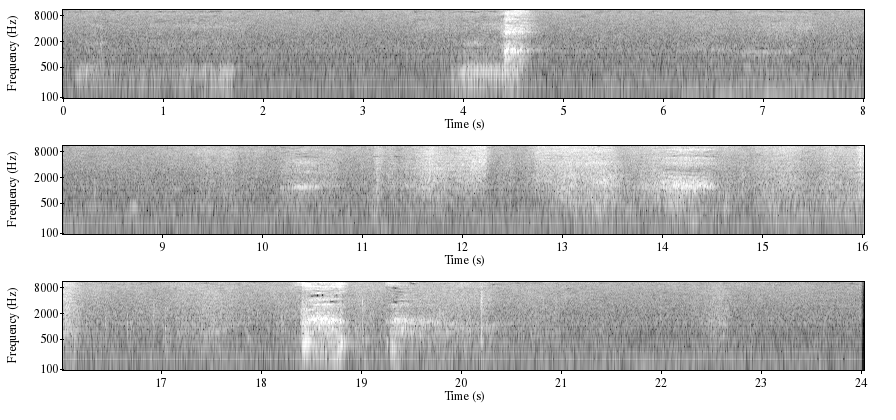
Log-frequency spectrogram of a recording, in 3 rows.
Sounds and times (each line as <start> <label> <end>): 0.0 Moving while I sleep 24.0
6.2 breath 7.7
10.2 breath 10.9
